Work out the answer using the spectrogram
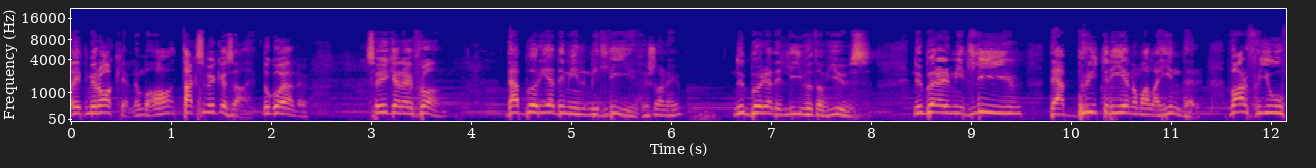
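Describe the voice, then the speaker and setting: A middle-aged man telling his testimony as a sermon, acting out past conversations with swings between loud bursts and quiet asides. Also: high voice. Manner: storytelling, reenacts conversations with a quoting "jag bara"; passionate, rises and drops sharply in loudness. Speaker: preacher giving his testimony.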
